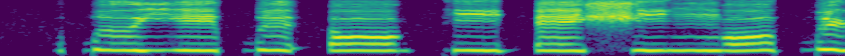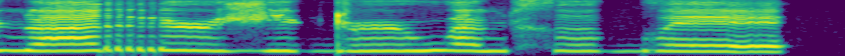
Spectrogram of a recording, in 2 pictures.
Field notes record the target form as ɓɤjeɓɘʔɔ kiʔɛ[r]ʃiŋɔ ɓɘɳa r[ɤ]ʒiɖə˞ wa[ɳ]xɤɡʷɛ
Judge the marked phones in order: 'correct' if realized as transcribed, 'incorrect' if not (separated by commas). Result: incorrect, incorrect, correct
